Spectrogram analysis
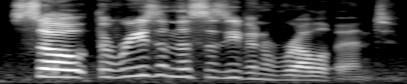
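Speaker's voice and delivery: ordinary talk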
